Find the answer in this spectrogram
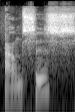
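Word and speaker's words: oz: use that and it's often written o zed but pronounced ounce or ounces it's been a bit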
